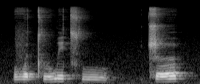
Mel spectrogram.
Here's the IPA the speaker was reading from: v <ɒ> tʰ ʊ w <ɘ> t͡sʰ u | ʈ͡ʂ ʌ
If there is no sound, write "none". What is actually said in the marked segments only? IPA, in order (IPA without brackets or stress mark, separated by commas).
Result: ʌ, e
